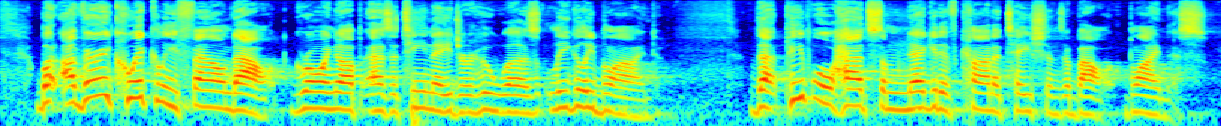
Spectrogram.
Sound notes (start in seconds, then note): none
